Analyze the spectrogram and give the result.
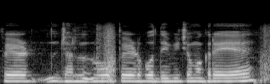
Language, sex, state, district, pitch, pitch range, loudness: Hindi, male, Uttar Pradesh, Shamli, 145 Hz, 145-150 Hz, -14 LUFS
